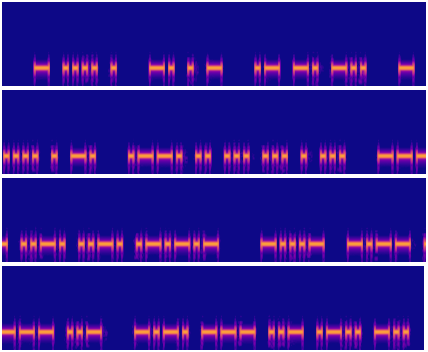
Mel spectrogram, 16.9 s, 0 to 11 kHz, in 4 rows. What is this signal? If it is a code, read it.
Morse code, heard as a keyed tone, about 25 wpm, 600 Hz. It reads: THE NET AND THEN PISSES OFF. <BT> YOU COULD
